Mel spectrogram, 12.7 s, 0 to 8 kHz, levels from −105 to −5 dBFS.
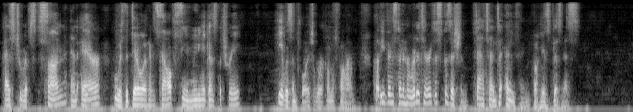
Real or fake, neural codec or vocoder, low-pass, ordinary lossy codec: fake; codec, 44.1 kHz, 2.6 kbps, SNAC; 7.2 kHz; AAC, 32 kbps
